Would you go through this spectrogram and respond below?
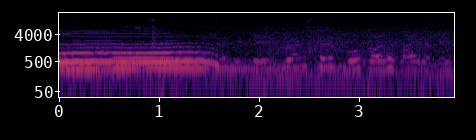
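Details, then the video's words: Wolf howling near Golden, Canada: one long, steady, clear tone that falls away at the end after about a second and a half, followed by a person speaking. "Wolf and howling"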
